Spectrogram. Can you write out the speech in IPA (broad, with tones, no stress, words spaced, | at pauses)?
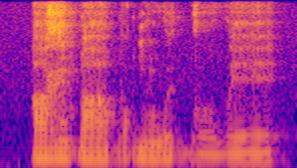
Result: a˦ɣɛ̃˦k͡paː˧ bɔ˦ɡ͡bũ˧ wɨ˦˨ ɡ͡boː˨weː˧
